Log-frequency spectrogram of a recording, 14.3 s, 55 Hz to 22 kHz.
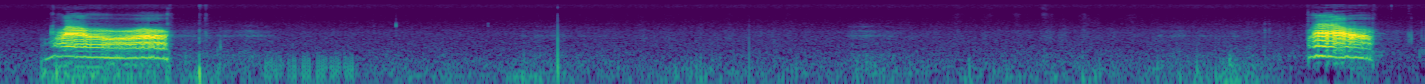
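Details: A 19-year-old elderly domestic cat calls its owner from the next room at bedtime, as if saying come here, in welcome. Two loud, drawn-out harmonic meows of about a second each open and close a long, quiet indoor silence.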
